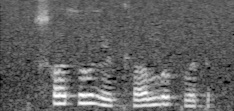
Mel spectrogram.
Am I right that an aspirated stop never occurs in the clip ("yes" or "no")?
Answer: no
